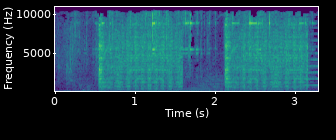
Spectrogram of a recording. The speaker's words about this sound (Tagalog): Ayan, Parang nawala na yung aso. Subukan mo kaya uli i-start yung kotse.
